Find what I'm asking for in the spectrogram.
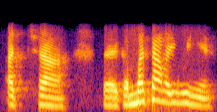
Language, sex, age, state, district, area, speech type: Sindhi, female, 45-60, Gujarat, Surat, urban, conversation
